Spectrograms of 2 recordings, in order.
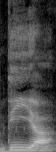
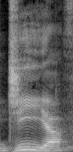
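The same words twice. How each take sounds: First: The d is a plain, hard d. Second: The d is soft, like 'dj'. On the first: "não tem esse é, D e T chiado" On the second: "ao invés de"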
